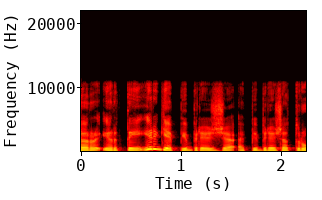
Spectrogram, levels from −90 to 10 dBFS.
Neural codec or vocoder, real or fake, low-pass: none; real; 10.8 kHz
